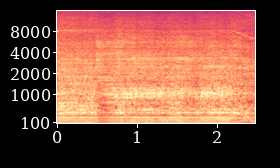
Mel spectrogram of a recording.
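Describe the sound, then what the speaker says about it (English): A reciprocating saw cutting out car taillights, a loud, continuous buzzing, grinding rasp with a steady motor whine, close up and unbroken throughout. "how do you take out taillights with a reciprocating saw?"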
